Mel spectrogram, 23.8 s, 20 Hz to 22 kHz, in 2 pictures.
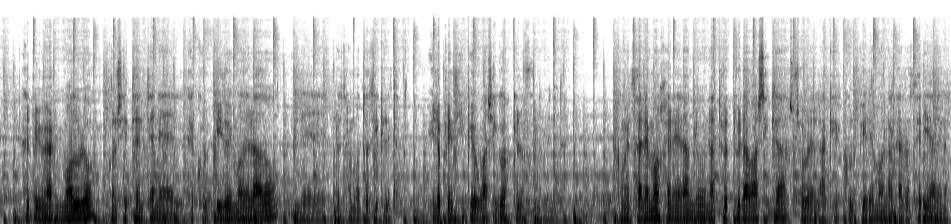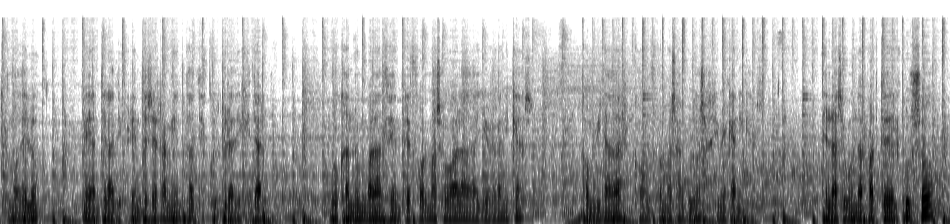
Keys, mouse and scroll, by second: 0.2 KP_3, 0.7 click, 2.1-3.4 middle drag, 2.5 g, 4.8 ctrl+d, 4.9 click, 6.0 ctrl+d, 6.3 click, 6.6 ctrl+z, 7.3 click, 7.9 click, 8.4 middle click, 8.8 right click, 9.4 click, 9.7 middle click, 10.1 KP_3, 10.3 Tab, 11.2 e, 13.2 e, 13.9-15.3 drag, 14.1 f, 14.4 f, 15.4-15.8 drag, 15.7 f, 16.0 f, 16.1-16.7 drag, 16.9-17.2 middle drag, 17.2-17.6 drag, 17.9 middle click, 18.1-18.5 drag, 18.5-19.1 middle drag, 19.0 g, 19.1 f, 19.3-20.0 drag, 20.0 f, 22.3-23.7 middle drag.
